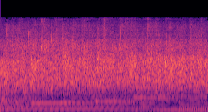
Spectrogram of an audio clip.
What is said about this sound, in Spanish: Dale fuerte ese aplauso al Rey de Reyes, al Señor Jesucristo.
